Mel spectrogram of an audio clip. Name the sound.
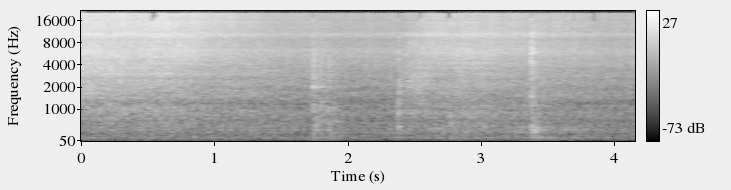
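keema minced meat frying in garlic paste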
